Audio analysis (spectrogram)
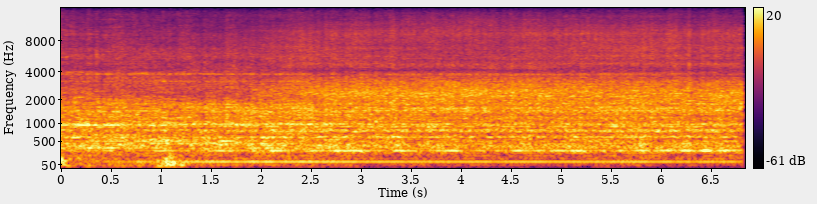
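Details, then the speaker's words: Shimizu Satelit 3-inch submersible pump fitted with APC SC-015E, out of water: steady low hum under a rough, hissing rattle that keeps going; pump running dry, noisy because empty inside. "pompa ini kalau kosong maka suaranya agak berisik ya karena dia kering di dalam."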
